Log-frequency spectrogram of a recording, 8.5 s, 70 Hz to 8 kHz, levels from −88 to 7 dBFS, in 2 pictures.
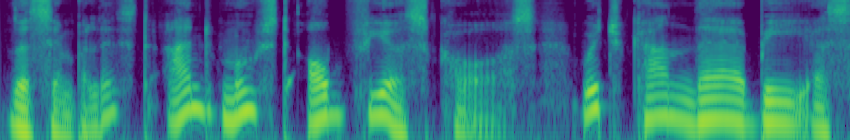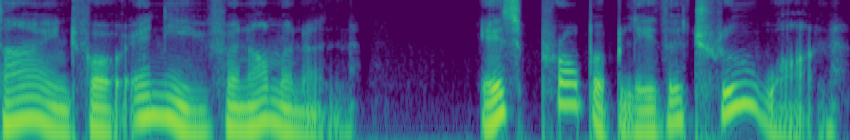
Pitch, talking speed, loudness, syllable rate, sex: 130 Hz, 135 wpm, -19 LUFS, 4.3 syllables/s, male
